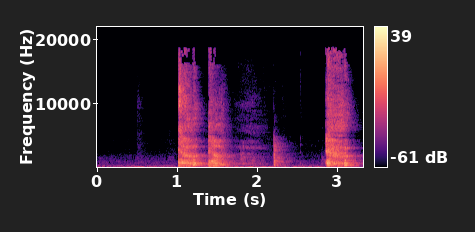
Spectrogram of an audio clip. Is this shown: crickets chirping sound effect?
no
